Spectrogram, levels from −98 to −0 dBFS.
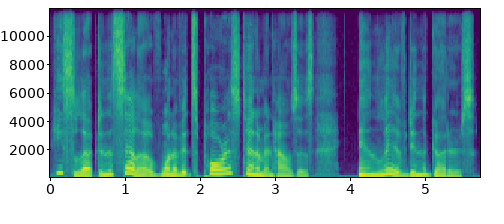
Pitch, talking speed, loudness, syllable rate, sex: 235 Hz, 180 wpm, -15 LUFS, 5.0 syllables/s, female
